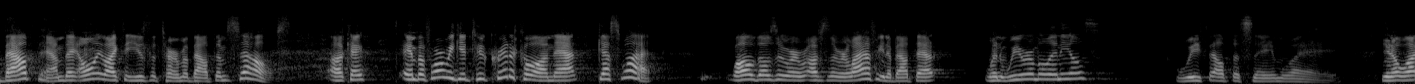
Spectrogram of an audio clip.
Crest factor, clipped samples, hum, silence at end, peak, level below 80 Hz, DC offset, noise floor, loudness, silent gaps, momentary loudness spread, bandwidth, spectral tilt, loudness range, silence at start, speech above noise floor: 24 dB; under 0.1%; none; 0 s; -8 dBFS; -76 dBFS; under 0.1%; -78 dBFS; -31 LUFS; none; 12 LU; 12 kHz; -5 dB/octave; 6 LU; 0 s; 47 dB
